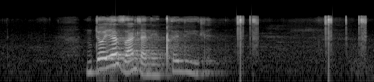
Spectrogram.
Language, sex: Xhosa, female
